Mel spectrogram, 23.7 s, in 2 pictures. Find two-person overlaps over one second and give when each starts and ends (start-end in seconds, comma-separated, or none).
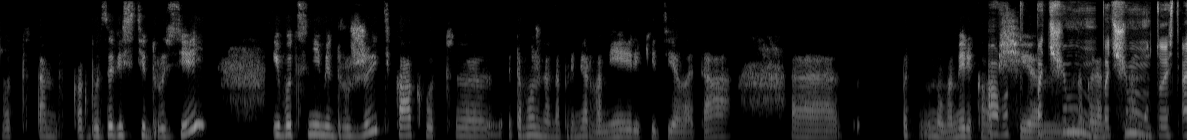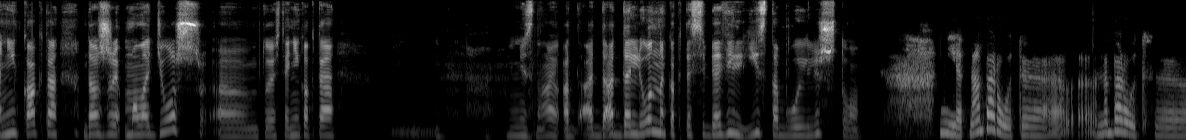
9.8-11.6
